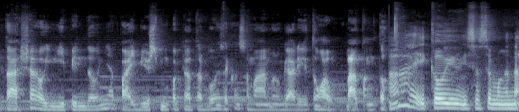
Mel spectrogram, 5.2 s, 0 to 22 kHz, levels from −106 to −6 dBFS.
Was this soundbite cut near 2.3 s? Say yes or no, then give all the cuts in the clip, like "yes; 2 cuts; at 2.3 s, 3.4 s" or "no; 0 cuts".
no; 1 cut; at 3.9 s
